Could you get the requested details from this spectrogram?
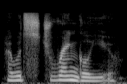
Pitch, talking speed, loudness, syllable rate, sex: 180 Hz, 190 wpm, -20 LUFS, 4.5 syllables/s, female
